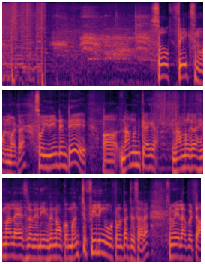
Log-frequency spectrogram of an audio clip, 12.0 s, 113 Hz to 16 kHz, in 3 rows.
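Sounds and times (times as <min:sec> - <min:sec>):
bird giving harsh hoarse calls: 0:00.9 - 0:05.1.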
